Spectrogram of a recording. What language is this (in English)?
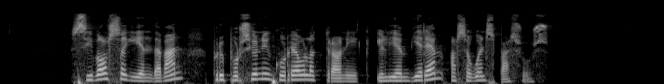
Catalan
